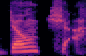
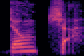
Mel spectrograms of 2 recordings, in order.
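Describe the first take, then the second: First: The word "you" is reduced to "ya". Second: The word "you" is reduced to "ya".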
